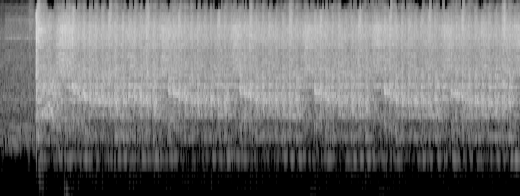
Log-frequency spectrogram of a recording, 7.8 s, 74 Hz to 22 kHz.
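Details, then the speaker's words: First-gen 12V Cummins cranking with no start: steady cranking with a slow, even pulse about once a second and no firing. The VE injection pump is leaking, at about 12–13 psi against its 13 psi rating. "but yeah that pump is just leaking right there that is our problem that is why we cannot believe these freakin lines"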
